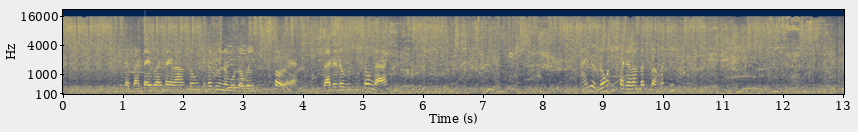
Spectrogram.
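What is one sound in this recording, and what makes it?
Monsters snarl and growl up close.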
